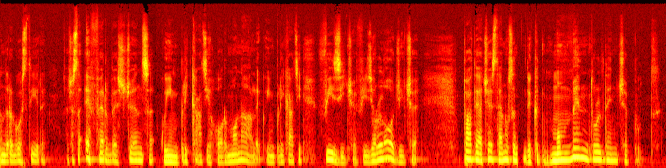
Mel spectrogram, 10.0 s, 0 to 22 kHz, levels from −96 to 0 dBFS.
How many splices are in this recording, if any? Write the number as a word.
two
